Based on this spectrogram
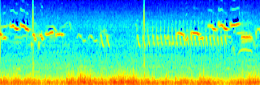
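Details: Singing male Yellow-breasted Bunting giving clear, fluty whistles that slide up and down, broken by a fast dry trill of repeated notes midway, over constant low background rumble.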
